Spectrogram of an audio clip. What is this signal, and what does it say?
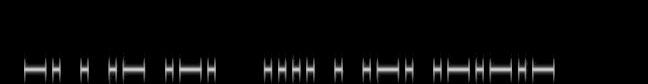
Morse code, heard as a keyed tone, about 17 wpm, 700 Hz. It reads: NEAR HER.
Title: Sentences from Top 1000 Words - Review Part 2 - 17wpm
